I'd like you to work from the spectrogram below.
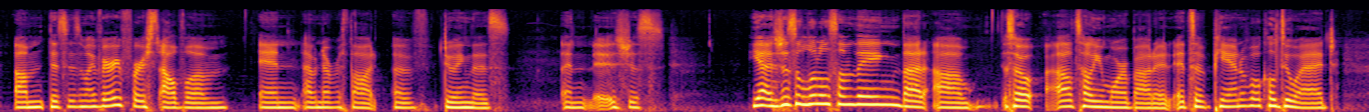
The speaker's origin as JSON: {"language": "English", "region": "Jakarta", "country": "Indonesia", "tie": "born or raised there", "said": "where we grew up together in Jakarta, Indonesia."}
